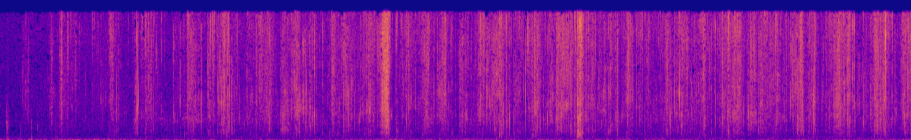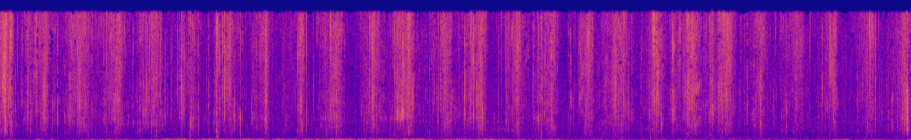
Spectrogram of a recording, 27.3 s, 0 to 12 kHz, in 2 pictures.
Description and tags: Two People Walking Along a Gravel Road
Just a quick recording of me and a friend walking along a gravel road. Recorded with a ZOOM H4N recorder in stereo.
